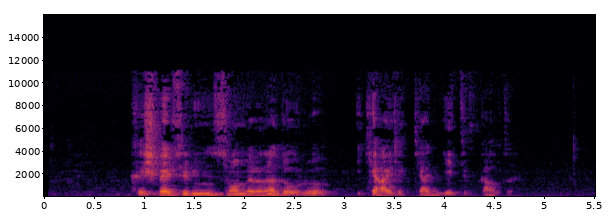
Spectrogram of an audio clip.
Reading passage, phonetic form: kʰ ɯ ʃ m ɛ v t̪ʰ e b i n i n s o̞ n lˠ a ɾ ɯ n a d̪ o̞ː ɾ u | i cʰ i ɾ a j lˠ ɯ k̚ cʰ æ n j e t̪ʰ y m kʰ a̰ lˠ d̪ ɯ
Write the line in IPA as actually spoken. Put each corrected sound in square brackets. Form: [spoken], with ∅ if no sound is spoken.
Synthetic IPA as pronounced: kʰ ɯ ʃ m ɛ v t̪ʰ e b i n i n s o̞ n lˠ a ɾ ɯ n a d̪ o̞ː ɾ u | i cʰ i [∅] a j lˠ ɯ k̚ cʰ æ n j e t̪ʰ [i] m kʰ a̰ lˠ d̪ ɯ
